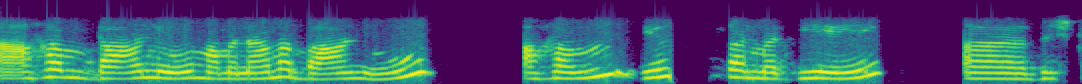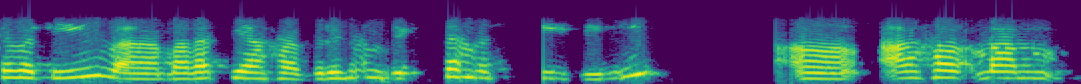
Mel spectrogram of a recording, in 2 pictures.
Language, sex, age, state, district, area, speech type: Sanskrit, female, 45-60, Tamil Nadu, Tiruchirappalli, urban, conversation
